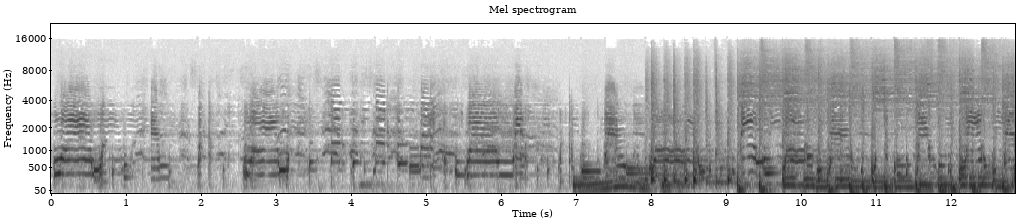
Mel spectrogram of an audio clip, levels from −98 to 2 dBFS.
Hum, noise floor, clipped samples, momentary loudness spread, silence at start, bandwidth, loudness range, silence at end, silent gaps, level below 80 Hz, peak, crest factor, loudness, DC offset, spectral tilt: none; -43 dBFS; under 0.1%; 15 LU; 0.05 s; 16.5 kHz; 8 LU; 0 s; none; -34 dBFS; -6 dBFS; 18 dB; -23 LUFS; under 0.1%; -5.5 dB/octave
